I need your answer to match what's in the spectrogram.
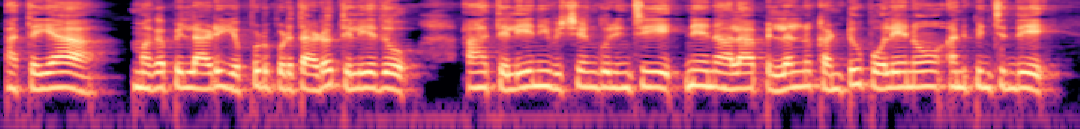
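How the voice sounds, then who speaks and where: A resolute young mother from an audiobook, calm and steady when pushed, read by a woman narrator. She speaks in a level, even voice. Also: medium pitch, normal speed, natural voice.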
